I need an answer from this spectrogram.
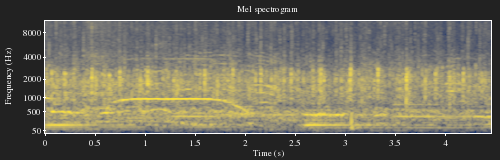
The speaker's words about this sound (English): Give them a hand clap as they go. Hallelujah. Thank you, Lord Jesus. Come on, give them a big hand clap this morning. Don't patty cake.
